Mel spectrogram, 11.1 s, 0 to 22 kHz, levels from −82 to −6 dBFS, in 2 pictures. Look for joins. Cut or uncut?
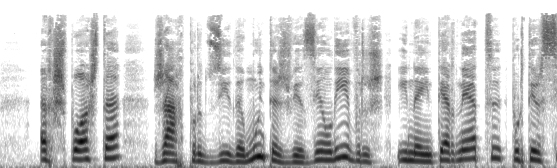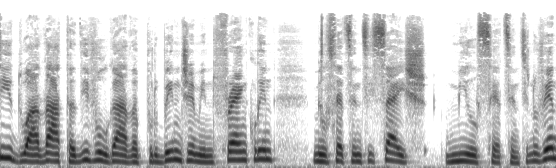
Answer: cut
